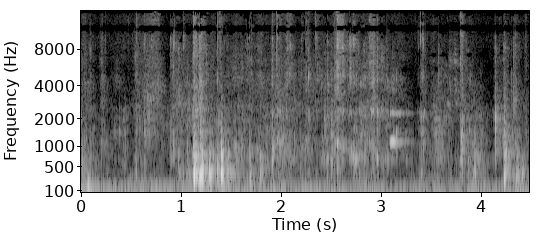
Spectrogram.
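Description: Samoyed puppy crunching and chewing pieces of ice in a metal dog bowl. Irregular crackling bites come throughout, with the loudest burst of crunching about a second in.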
